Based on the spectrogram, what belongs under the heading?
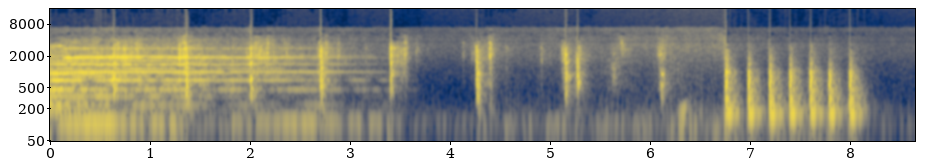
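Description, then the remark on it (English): Knocking on a wooden door: scattered firm raps, some in pairs, building to a rapid, insistent burst of about seven knocks. A sustained musical tone lingers under the first few seconds. “Open the door, Carter. I want to talk to the girl.”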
